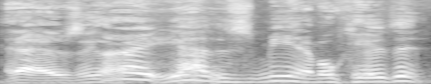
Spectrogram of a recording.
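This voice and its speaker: A man's voice: fairly high pitch, racing, vocal fry, a little hiss or hum. A man with a Boston accent hosting a podcast, talking bluntly and candidly in casual conversation. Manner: blunt, candid, animated storytelling. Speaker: podcast host.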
